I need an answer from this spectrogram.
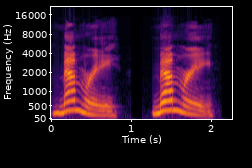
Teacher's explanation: "Family" is often pronounced "famly, famly." "Memory" drops that schwa sound in the middle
